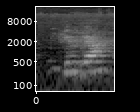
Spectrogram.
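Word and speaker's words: hygge: Huga.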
